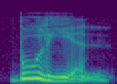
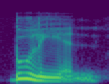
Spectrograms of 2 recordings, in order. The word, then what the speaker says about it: boolean: Boolean. Boolean. Since this is a math thing. This I don't know what sentence to use this with. Let's compare 23 and 24 and 28. Bouillon, bouillon, boolean.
